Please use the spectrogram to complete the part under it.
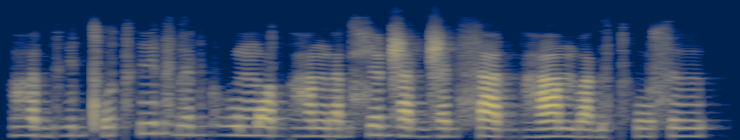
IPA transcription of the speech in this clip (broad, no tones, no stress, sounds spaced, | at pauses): ɦ ɐ d ɡʱ i d tʼ u tʰ i d ɛ d ɘ d ɡʱ u m ɔ d ɡʱ a ŋ ɡ a d ɕ ɨ ɖ͡ʐ a d ɖ͡ʐ ɛ d s a d ɡʱ a m b a ɡ ɘ tʰ u s ɨ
